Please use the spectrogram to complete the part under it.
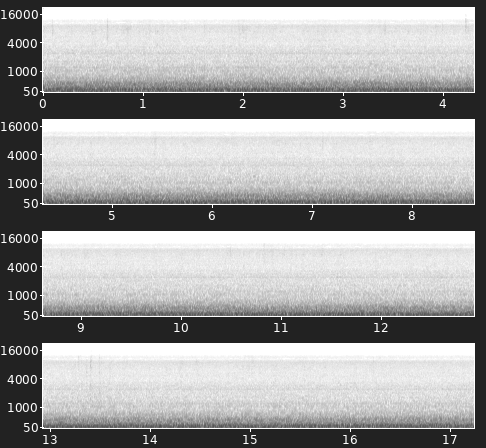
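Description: Airliner wheels rumble over the runway.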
